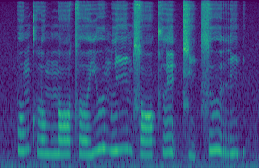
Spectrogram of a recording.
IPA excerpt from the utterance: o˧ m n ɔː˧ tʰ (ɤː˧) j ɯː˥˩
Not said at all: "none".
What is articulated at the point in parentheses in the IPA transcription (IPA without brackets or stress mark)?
ɤː˧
